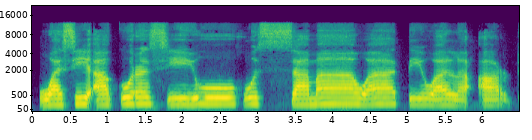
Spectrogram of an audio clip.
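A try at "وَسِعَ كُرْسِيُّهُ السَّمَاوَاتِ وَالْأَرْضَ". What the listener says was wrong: Ya-nya nggak panjang. Nah, ya-nya kan domah, nggak ketemu waw. Wasi'a kursiyuhu. Nah, nggak boleh yuhu. Wasi'a kursiyuhus samawati wal ard.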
